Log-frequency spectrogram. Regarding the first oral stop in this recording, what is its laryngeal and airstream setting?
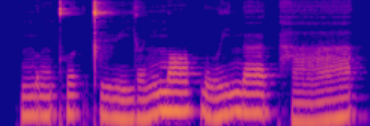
aspirated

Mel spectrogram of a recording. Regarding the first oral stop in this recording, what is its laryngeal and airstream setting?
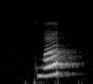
plain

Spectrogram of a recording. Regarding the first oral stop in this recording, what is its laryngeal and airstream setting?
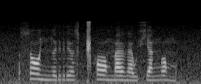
click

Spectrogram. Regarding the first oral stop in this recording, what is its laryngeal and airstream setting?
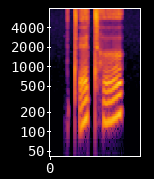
ejective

